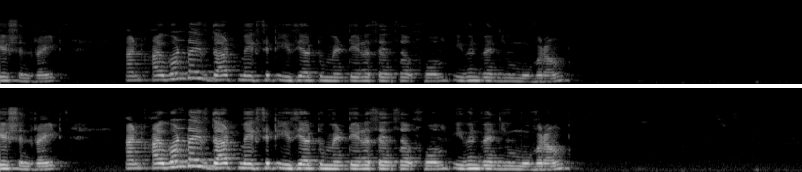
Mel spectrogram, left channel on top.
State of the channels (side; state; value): left; quieter; 11.3 dB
